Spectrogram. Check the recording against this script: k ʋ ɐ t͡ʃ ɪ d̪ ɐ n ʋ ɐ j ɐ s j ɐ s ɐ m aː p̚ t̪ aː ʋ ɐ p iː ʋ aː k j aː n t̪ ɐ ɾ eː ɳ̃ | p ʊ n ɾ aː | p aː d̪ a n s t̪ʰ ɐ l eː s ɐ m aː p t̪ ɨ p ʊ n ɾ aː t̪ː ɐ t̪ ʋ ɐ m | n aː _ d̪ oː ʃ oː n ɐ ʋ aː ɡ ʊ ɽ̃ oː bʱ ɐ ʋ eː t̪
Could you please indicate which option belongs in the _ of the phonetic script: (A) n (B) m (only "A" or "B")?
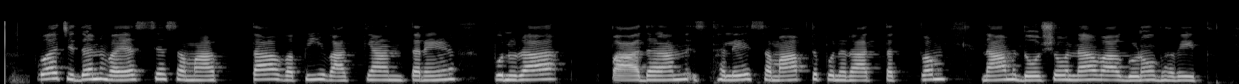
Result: B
